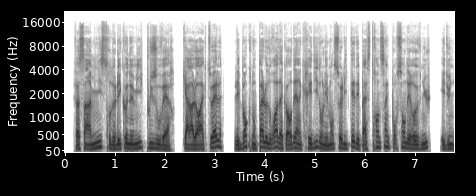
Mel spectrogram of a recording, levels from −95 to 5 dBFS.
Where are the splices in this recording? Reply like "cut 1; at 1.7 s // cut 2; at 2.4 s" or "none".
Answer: cut 1; at 2.2 s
